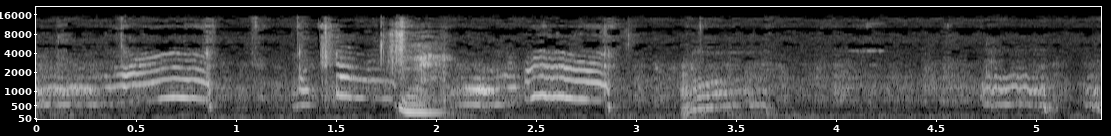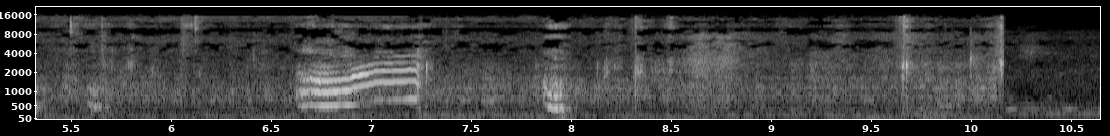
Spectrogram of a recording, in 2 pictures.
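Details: Domestic cat in a funny pet compilation giving drawn-out, wavering meows with arched rise-and-fall pitch, several in quick succession early on, then another cluster near seven seconds, over a low steady background hum.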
